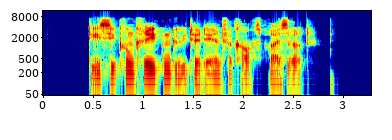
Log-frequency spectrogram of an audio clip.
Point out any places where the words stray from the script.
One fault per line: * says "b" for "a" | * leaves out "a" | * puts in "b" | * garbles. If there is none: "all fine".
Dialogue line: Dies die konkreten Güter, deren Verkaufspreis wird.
all fine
